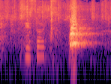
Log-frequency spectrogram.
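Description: A house dog barking: one loud, sharp bark about one and a half seconds in, after a couple of short softer yips.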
